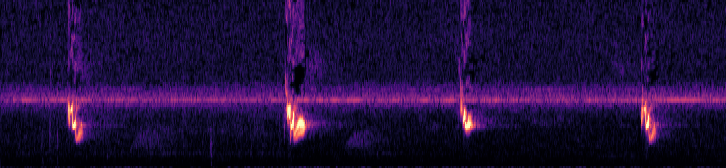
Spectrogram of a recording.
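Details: Four clipped, descending chirps of a Northern grey-headed sparrow at irregular intervals of one to one and a half seconds, set against a continuous high, even whine.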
